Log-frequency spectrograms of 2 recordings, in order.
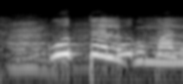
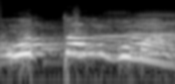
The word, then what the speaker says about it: উত্তম কুমার: শ্রী শ্রী শ্রী শ্রী শ্রী শ্রী শ্রী হ্যাঁ উতেল কুমার নয় বলো উত্তম কুমার হু উত্তম কুমার হ্যাঁ মিয়া আমি পুত্ন কুমার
